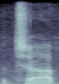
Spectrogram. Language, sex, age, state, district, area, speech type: Urdu, male, 18-30, Delhi, East Delhi, urban, spontaneous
